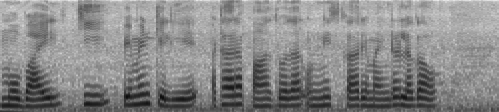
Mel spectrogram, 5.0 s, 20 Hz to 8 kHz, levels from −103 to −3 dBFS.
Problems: none marked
